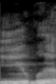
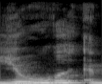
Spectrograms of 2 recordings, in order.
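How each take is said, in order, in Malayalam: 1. ഈ വാക്ക് 'ee' ശബ്ദത്തിലാണ് തുടങ്ങുന്നത്. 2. ഈ വാക്ക് 'yoo' ശബ്ദത്തിലാണ് തുടങ്ങുന്നത്. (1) "ഈവ് എന്നല്ല"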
